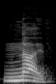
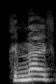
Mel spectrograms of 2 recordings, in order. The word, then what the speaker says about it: knife: لکه نایف، دلته له کې نه وروسته ان راغلی نو د دې په خاطر کې نه د تلفظ شوی. نایف هم ویلي، کنایف هم نه دی ویلي.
